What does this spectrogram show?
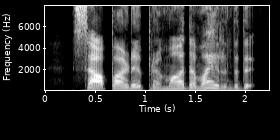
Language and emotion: Tamil, happy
